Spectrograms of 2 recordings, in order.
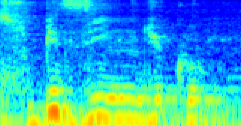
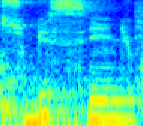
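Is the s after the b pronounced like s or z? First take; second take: z; s. First: The s after b sounds like a z. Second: The s after b sounds like an s. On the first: The speaker calls it wrong. "Ninguém fala" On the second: The speaker calls it right.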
